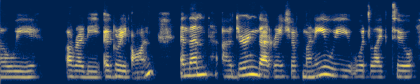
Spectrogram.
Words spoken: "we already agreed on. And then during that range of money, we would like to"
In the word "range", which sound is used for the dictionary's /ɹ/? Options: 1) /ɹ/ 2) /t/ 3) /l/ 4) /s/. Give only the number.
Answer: 1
